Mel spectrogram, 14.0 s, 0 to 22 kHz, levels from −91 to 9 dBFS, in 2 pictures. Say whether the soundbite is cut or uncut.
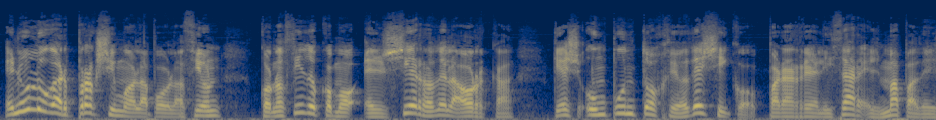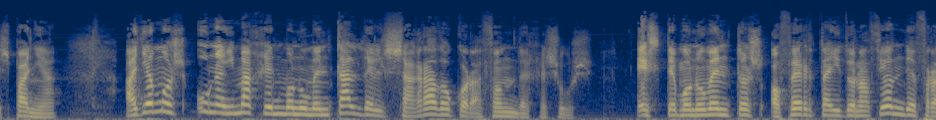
cut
